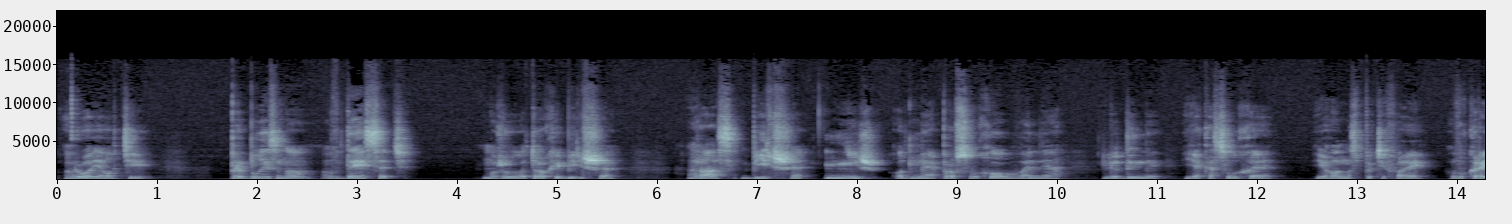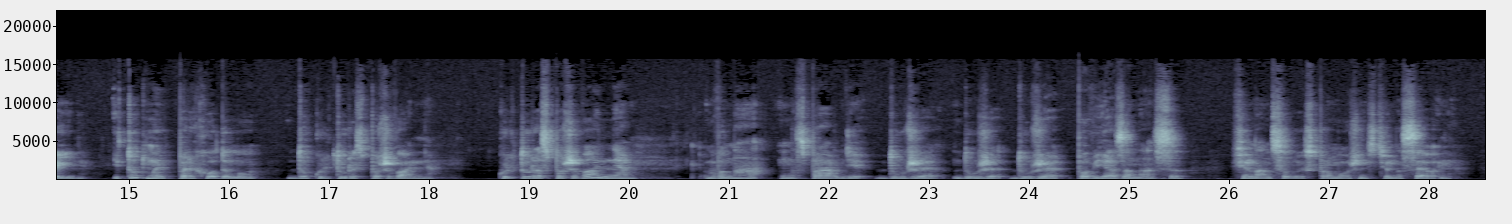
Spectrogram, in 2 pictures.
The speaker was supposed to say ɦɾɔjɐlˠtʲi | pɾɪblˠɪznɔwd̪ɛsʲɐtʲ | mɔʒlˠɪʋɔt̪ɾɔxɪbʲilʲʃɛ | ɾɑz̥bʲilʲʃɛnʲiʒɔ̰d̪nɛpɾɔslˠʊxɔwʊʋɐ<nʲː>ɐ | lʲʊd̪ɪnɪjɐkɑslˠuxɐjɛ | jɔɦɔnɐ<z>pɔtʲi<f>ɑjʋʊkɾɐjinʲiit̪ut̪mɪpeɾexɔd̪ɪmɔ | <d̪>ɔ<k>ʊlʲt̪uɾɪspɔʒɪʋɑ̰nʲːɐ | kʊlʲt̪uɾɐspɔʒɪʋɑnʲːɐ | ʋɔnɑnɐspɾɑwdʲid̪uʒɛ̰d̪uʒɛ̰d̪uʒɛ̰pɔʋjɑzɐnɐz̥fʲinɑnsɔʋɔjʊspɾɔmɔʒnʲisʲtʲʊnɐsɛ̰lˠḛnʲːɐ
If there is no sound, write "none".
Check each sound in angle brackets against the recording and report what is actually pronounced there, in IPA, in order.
nʲː, s, f, d̪, k

